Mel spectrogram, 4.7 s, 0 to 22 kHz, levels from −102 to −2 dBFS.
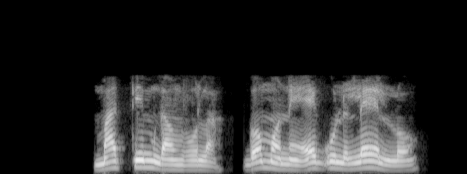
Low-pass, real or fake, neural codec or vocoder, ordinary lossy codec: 3.6 kHz; real; none; AAC, 32 kbps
